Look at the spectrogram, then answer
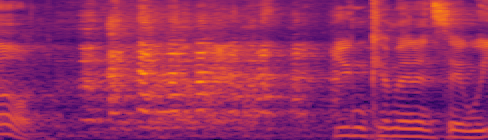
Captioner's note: audience laughing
